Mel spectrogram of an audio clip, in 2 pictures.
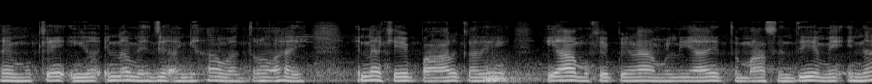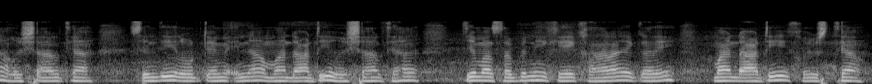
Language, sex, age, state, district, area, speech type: Sindhi, female, 45-60, Gujarat, Junagadh, rural, spontaneous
